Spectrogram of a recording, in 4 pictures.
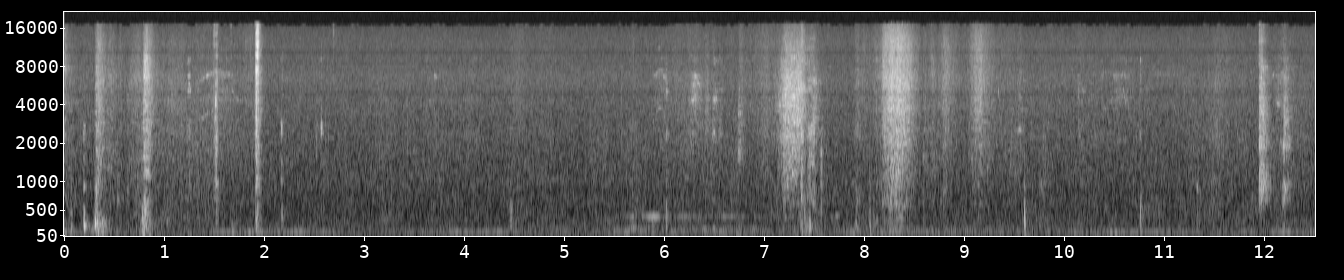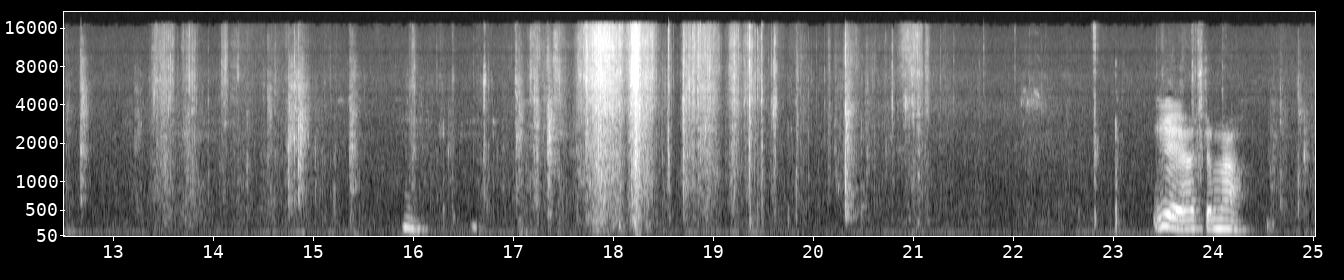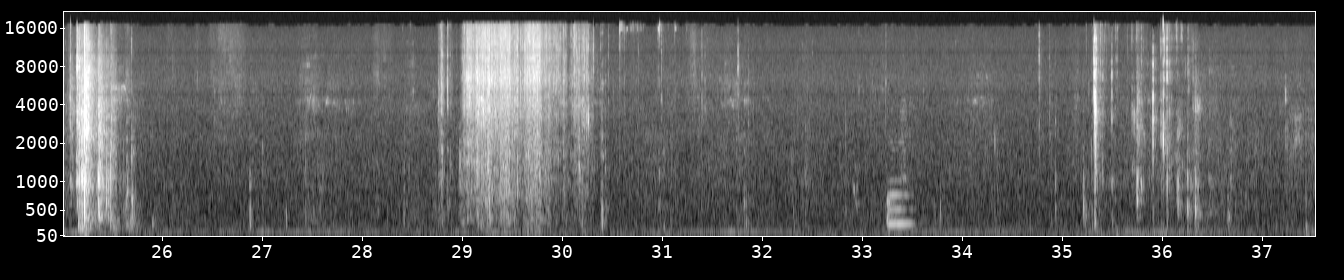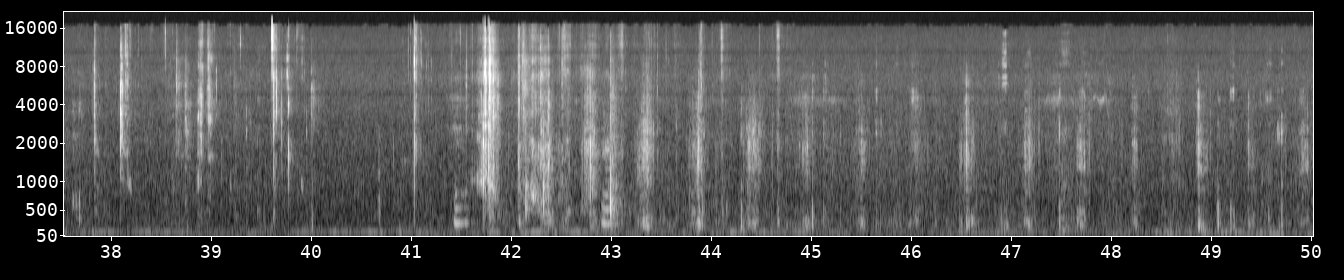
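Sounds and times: crunchy food being chewed: 0:11.9 - 0:23.2, 0:26.8 - 0:32.5, 0:34.3 - 0:50.0
plastic bag crinkling: 0:17.0 - 0:21.4, 0:28.7 - 0:30.6.

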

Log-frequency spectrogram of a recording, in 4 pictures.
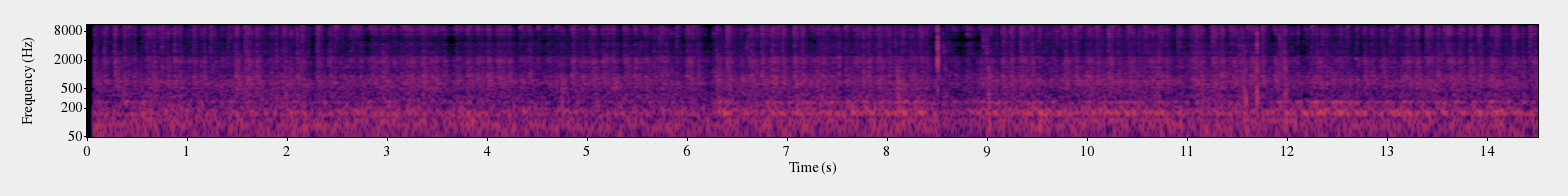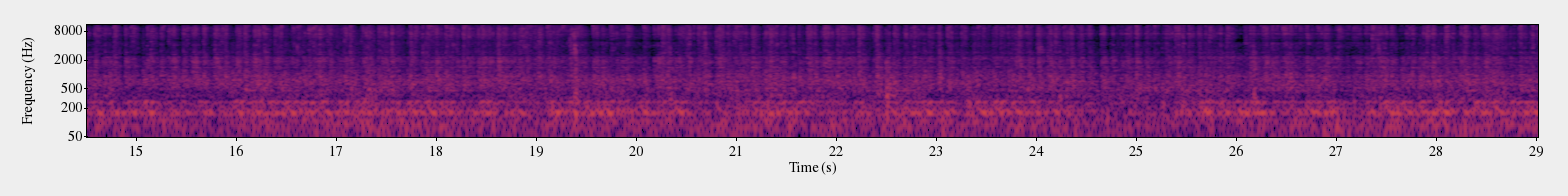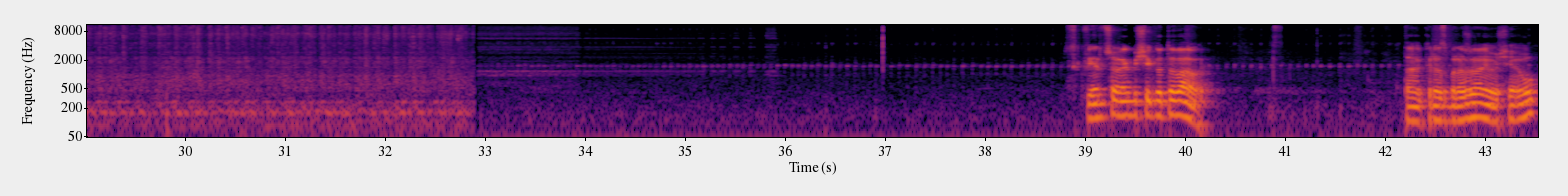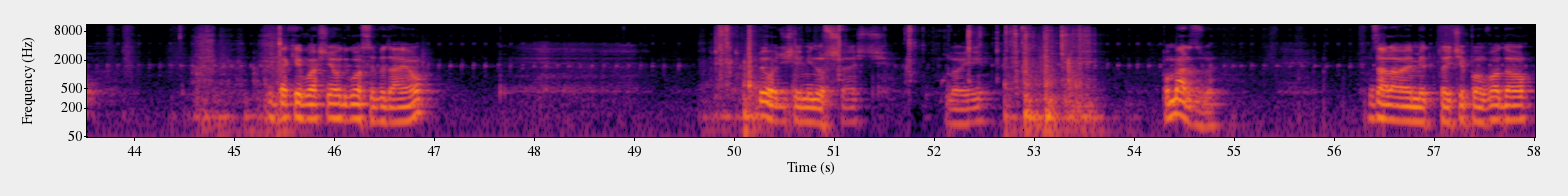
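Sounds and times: steady low hum: 0:00.1 - 0:58.0
drinker valve clicking: 0:33.2 - 0:42.8, 0:43.6 - 0:57.4.

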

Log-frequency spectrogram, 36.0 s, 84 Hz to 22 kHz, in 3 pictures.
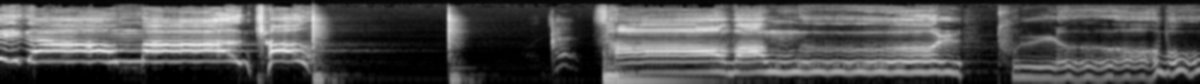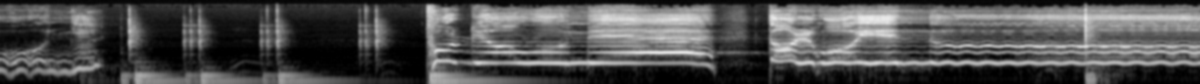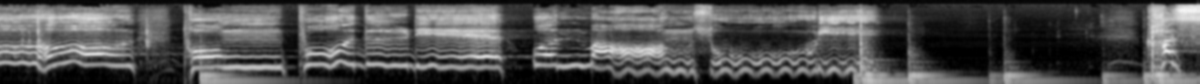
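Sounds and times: man singing with wide vibrato: 0:00.0 - 0:03.9, 0:06.0 - 0:13.2, 0:16.3 - 0:33.1, 0:35.1 - 0:36.0
low accompanying beat: 0:32.6 - 0:36.0.

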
